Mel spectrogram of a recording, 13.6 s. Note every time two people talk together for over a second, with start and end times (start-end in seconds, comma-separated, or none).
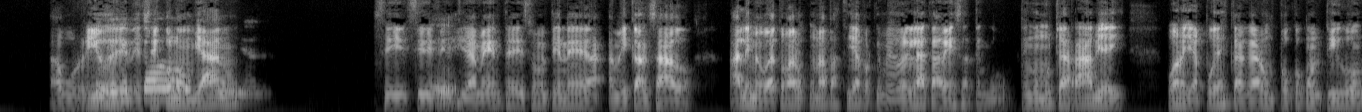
0.9-2.4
